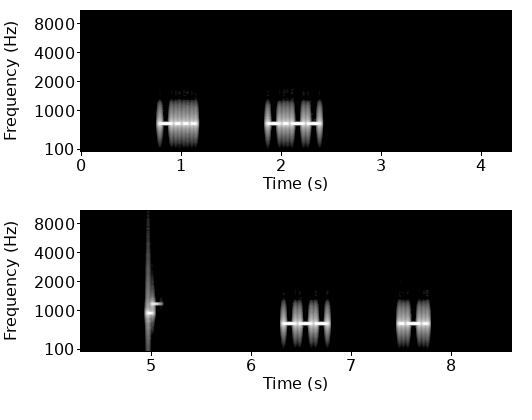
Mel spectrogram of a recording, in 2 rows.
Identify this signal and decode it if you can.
Morse code, heard as a keyed tone, about 30 wpm, spaced as for 10 wpm, 700 Hz. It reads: BY OR
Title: 6x Character Spacing - Top 100 Words - 30wpm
